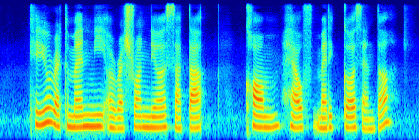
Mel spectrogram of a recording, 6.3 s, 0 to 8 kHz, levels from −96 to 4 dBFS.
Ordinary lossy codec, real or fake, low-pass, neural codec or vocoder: none; fake; 7.2 kHz; codec, 24 kHz, 0.9 kbps, WavTokenizer, large speech release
